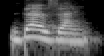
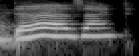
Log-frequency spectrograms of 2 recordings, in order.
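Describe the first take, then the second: First: The final T sound is dropped. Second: The final T sound is clearly pronounced. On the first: "Native people normally don't pronounce the T. They say only don't, doesn't" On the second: "If you want to pronounce, no problem. You can say don't or doesn't"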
